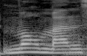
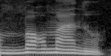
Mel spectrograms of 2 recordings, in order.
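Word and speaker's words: Mormanno: Mormane, c'est là où vivaient mes parents. – Avec la prononciation française, on pourrait dire Mormano.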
